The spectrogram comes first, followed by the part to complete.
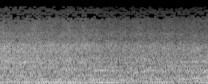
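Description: Heavy lorries' engines running on a mountain road: a loud, steady noise with a low hum underneath.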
